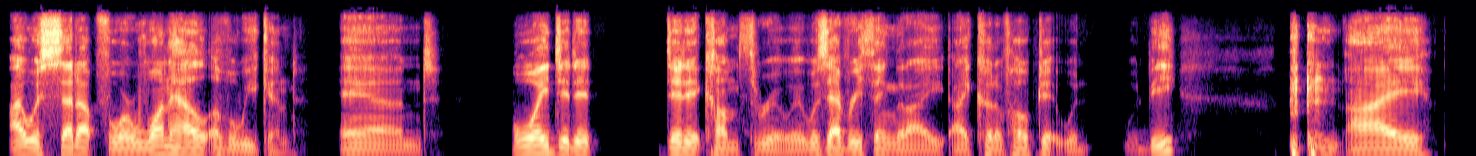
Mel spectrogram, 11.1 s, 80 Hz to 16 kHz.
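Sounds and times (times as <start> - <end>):
speech: 0.1 - 9.0, 9.7 - 10.8
person clearing throat: 9.6 - 10.2.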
